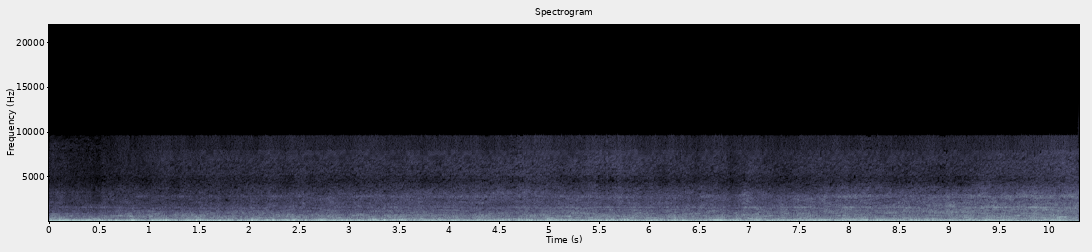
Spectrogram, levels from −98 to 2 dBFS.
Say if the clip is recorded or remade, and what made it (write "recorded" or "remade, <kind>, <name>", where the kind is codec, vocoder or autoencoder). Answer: remade, codec, SNAC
